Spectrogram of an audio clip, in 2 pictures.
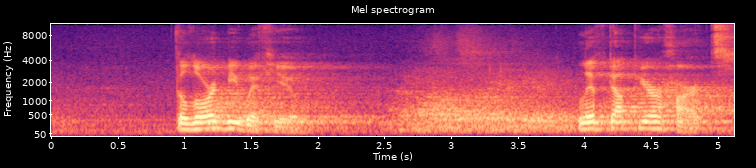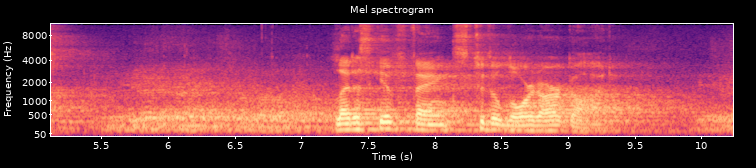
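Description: A man chants with a strong echo, as in a large hall.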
